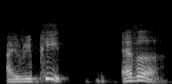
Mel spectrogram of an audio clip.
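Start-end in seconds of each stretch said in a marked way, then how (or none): 1.2-1.7 Ever said alone, loud and falling; emphatic ever. Retold or imitated. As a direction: hit Ever hard, like a final warning. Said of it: "the emphasis there".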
